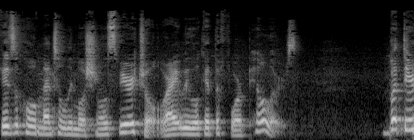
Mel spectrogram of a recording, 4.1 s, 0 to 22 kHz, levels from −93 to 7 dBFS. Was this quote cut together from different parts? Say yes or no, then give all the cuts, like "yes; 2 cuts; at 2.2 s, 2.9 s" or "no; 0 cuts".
no; 0 cuts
